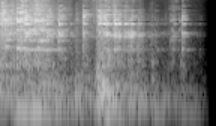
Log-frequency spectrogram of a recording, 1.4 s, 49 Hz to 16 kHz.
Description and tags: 22c. rattling cups
the rattling of coffee cups
bar, coffee, espresso, machine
